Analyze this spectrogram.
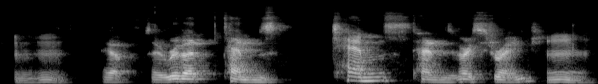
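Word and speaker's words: Thames: river the river yeah be careful of the pronunciation mm-hmm yeah so River tens tens tens very strange it's a spell like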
